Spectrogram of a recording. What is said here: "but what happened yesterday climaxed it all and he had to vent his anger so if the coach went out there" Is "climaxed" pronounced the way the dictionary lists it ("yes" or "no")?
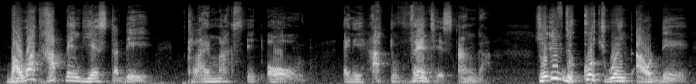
no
